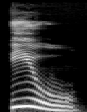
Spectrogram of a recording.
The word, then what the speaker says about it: viu: Não é viu, é viu. La, sílaba, la letra más fuerte es la I.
